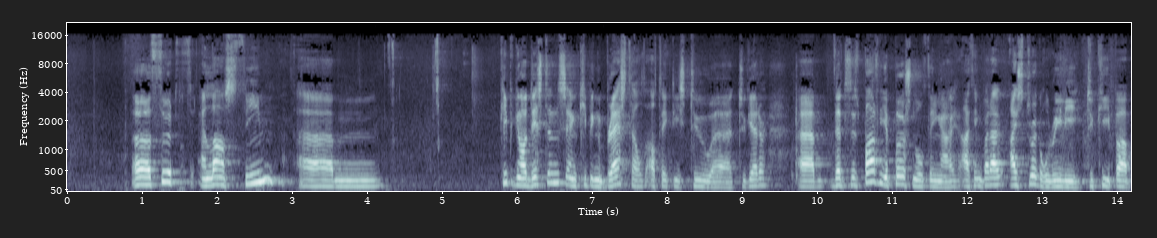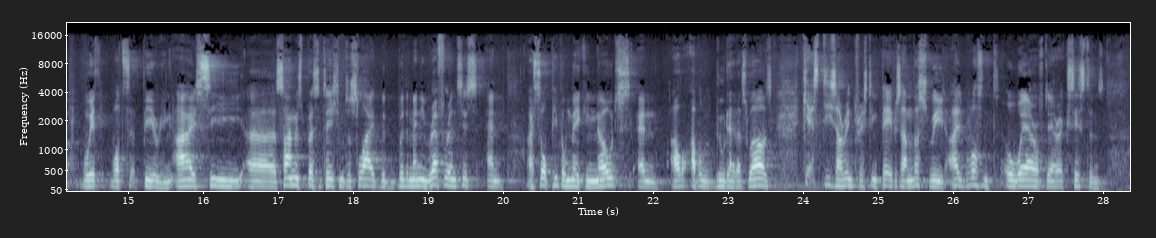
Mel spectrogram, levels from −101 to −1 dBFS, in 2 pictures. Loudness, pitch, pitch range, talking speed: -22 LUFS, 140 Hz, 130-160 Hz, 170 wpm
